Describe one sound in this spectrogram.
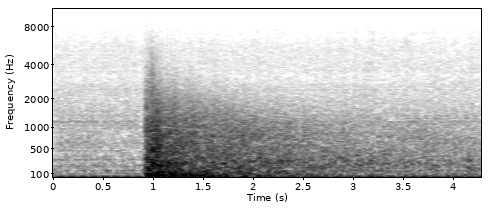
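A tank cannon fires with a loud boom that rolls away slowly.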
